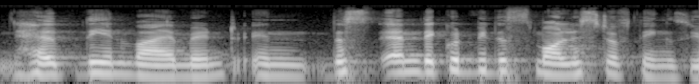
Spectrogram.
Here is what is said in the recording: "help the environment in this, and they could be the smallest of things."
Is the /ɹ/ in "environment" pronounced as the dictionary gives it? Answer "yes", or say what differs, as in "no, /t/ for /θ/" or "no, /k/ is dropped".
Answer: no, /ɹ/ is dropped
